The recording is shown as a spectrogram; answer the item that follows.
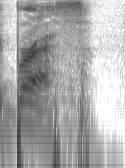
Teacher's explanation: When you have that TH at the end of the word, the voiceless TH, the vowel here is shorter, so you say breath.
